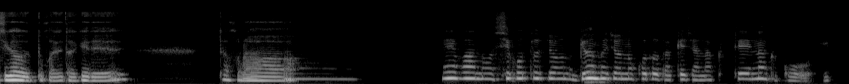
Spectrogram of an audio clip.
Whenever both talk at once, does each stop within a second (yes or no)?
yes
